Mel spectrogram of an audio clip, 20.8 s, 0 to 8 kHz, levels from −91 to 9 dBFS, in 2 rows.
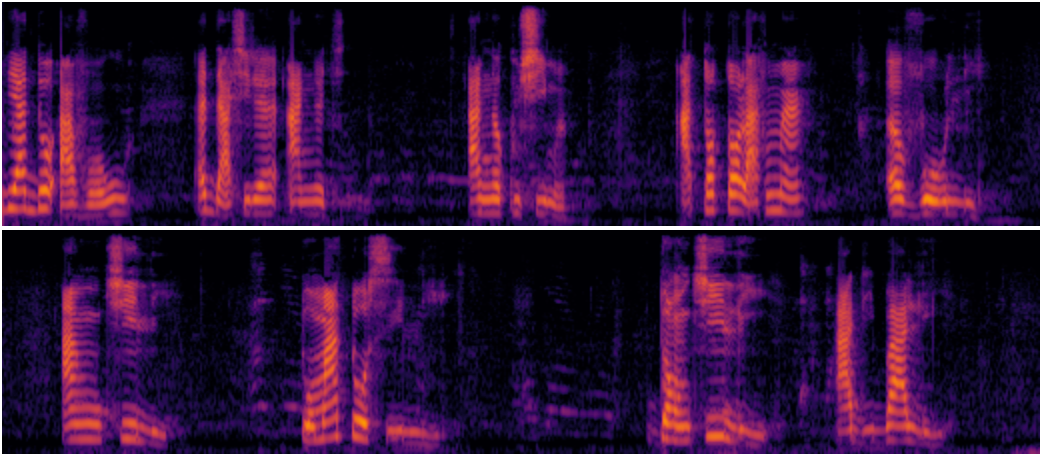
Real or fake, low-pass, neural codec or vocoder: real; 7.2 kHz; none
